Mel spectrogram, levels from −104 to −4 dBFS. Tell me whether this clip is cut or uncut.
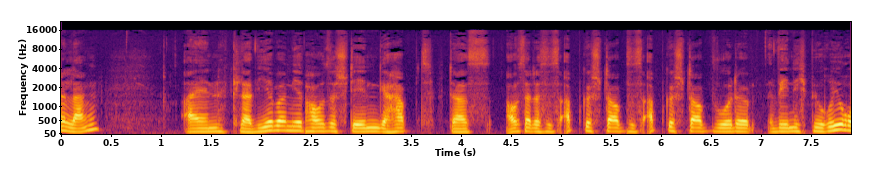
cut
